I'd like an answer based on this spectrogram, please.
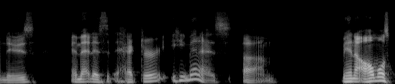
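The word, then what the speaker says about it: Jiménez: pronounce this last name gimenez and that is entirely incorrect there's no situation where that is correct the accent is on the second syllable and I like I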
